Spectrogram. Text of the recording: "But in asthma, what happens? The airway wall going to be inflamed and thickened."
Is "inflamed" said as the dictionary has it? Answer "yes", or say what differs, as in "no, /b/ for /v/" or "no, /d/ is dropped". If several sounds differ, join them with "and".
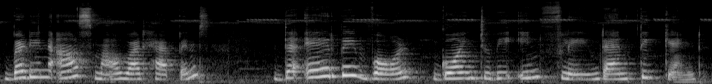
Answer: yes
